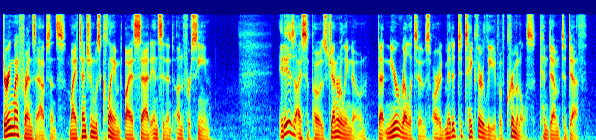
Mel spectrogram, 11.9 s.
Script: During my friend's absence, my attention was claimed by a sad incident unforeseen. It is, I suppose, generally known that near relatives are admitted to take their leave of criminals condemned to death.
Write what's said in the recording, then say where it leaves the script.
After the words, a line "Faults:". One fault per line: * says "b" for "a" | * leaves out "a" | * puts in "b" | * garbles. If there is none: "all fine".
During my friend's absence, my attention was claimed by a sad incident unforeseen. It is, I suppose, generally known that near relatives are admitted to take their leave of criminals condemned to death.
Faults:
all fine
